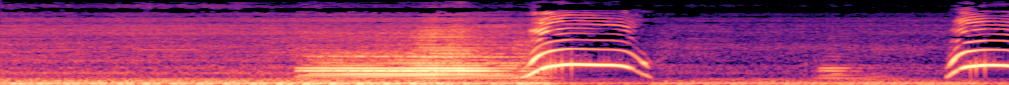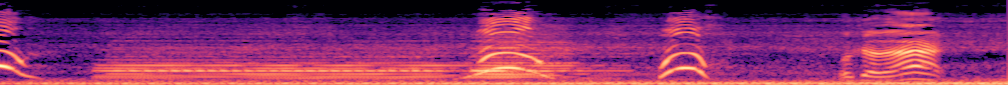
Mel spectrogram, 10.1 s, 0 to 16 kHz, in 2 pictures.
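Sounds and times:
low rumble of train: 0:00.0 - 0:10.0
locomotive air horn chord: 0:01.4 - 0:02.7, 0:04.1 - 0:04.4, 0:05.5 - 0:08.3
high whoops rising and falling: 0:04.7 - 0:05.3.

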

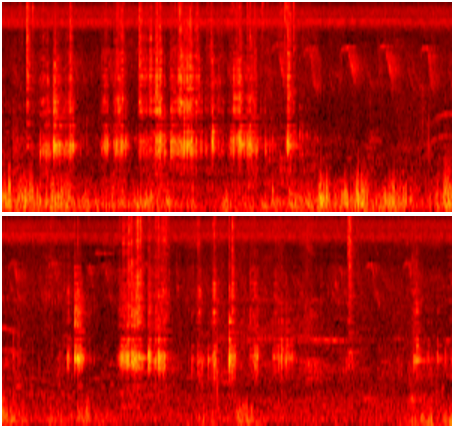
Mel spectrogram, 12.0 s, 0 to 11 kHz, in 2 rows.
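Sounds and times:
metal bowl clattering: 0:00.3 - 0:04.1, 0:06.8 - 0:12.0.

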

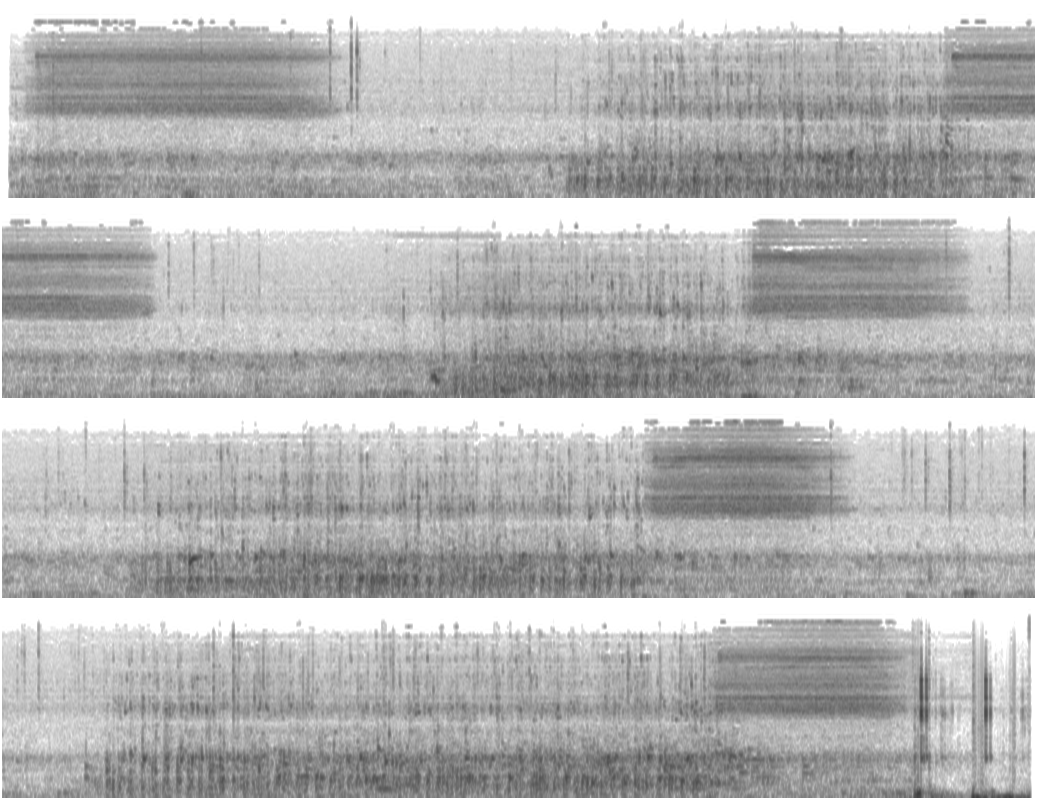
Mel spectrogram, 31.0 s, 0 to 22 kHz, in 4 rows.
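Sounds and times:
bubbling exhaust underwater: 0:00.1 - 0:22.6, 0:23.3 - 0:30.9
regulator hissing inhale: 0:00.2 - 0:02.7, 0:07.1 - 0:09.0, 0:13.3 - 0:15.1, 0:20.3 - 0:22.0, 0:28.6 - 0:30.2.

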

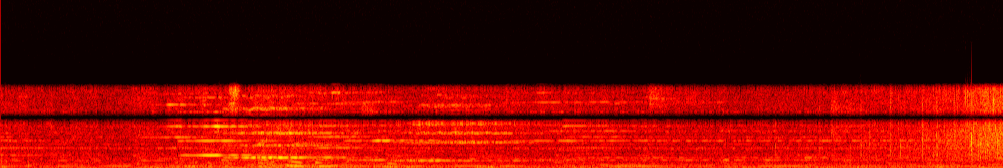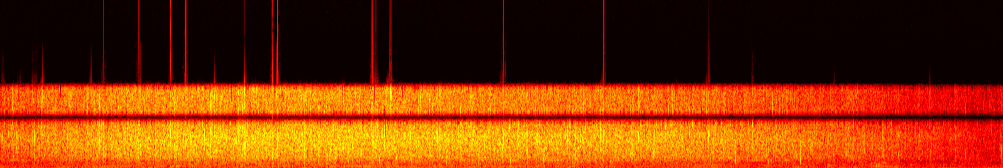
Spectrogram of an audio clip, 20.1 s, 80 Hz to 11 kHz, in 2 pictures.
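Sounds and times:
orchestra holding notes: 0:00.0 - 0:20.0
audience applauding: 0:08.6 - 0:20.0.

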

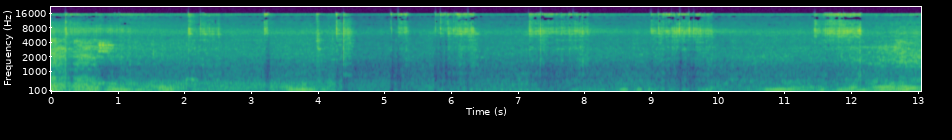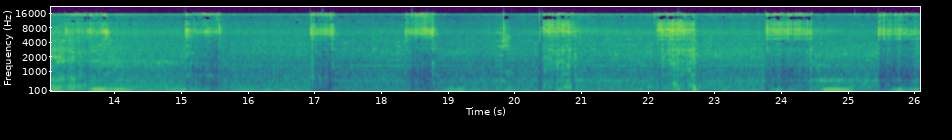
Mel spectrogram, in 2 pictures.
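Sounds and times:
welding rod crackling and sputtering: 0:00.0 - 0:26.0.

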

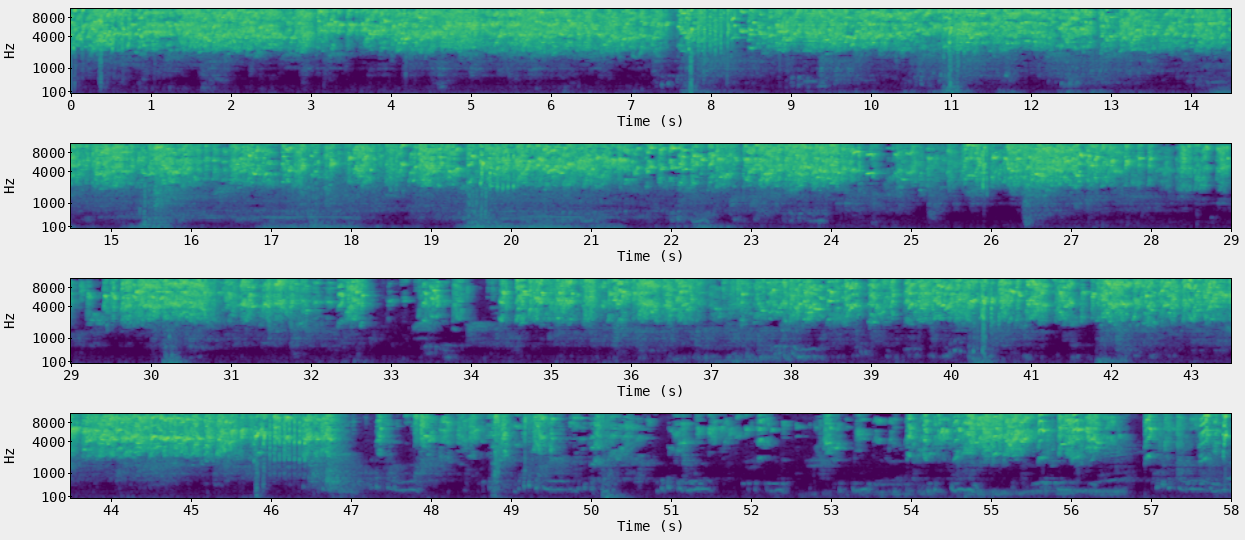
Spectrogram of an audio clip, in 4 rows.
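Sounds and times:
birds chirping: 0:00.0 - 0:58.0
wings flapping: 0:10.6 - 0:13.2, 0:14.3 - 0:21.5, 0:40.2 - 0:40.8.

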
